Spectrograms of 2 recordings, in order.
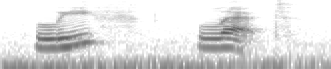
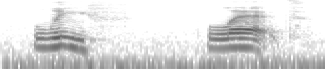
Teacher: The tip of my tongue does not touch my 2 front teeth when I make the Scottish dark L. Where it's touching is the palate of the roof of the mouth just behind, and that's what helps the springboard of the dark L.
